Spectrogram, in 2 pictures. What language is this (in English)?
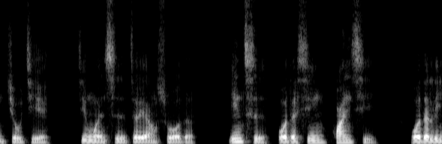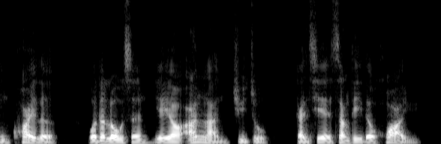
Chinese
